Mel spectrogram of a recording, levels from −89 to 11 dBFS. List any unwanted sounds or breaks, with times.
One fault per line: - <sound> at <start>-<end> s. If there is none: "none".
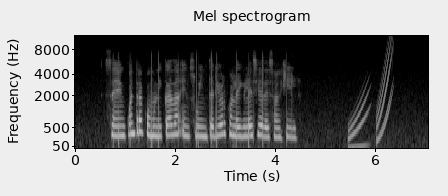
- chirp at 5.4-6.4 s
